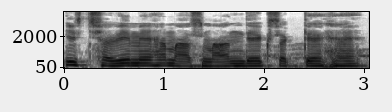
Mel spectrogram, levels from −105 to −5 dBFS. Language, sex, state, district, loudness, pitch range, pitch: Hindi, male, Assam, Kamrup Metropolitan, -13 LUFS, 130-150 Hz, 130 Hz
